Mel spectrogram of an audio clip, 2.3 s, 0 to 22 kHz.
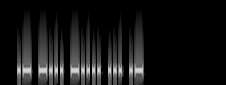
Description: Morse code, heard as a keyed tone, about 46 wpm, 700 Hz. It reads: AB6SA
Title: USA Call Signs - 5 Characters - 6x Character Spacing - 45wpm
